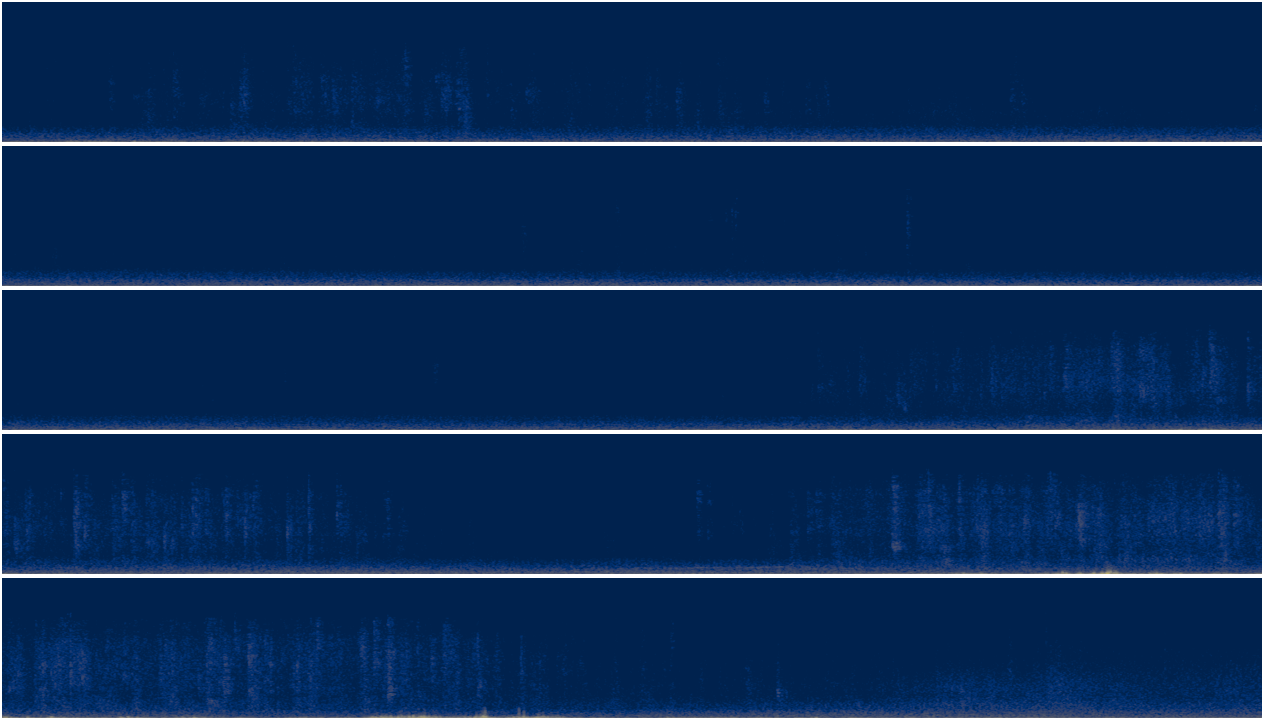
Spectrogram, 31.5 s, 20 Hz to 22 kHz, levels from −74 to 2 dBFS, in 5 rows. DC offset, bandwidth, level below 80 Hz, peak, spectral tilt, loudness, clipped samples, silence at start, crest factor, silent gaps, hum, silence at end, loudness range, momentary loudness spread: under 0.1%; 15.5 kHz; -36 dBFS; -6 dBFS; -6 dB/octave; -42 LUFS; under 0.1%; 0 s; 24 dB; none; none; 0 s; 16 LU; 16 LU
